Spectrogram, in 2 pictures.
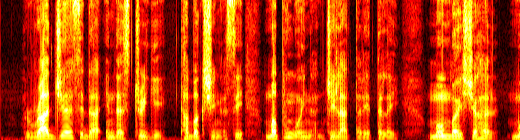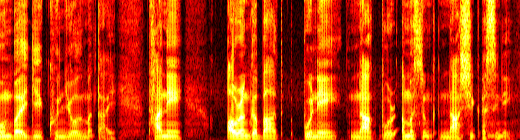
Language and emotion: Manipuri, neutral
